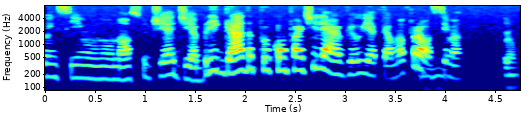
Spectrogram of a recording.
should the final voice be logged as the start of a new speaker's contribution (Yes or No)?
Yes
